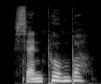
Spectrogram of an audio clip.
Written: sandpumper

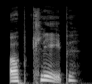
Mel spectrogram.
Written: opklæbe

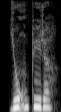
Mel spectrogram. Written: IONBYTTER

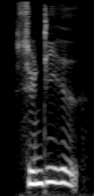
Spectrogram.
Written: syndighed

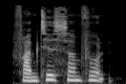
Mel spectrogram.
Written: fremtidssamfund

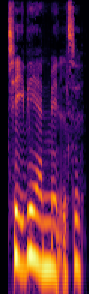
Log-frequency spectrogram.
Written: tv-anmeldelse

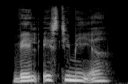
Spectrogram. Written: velestimeret

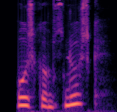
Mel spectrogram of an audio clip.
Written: ruskomsnusk

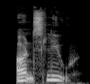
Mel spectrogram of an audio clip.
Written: åndsliv

